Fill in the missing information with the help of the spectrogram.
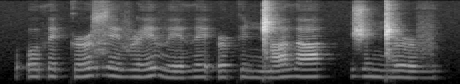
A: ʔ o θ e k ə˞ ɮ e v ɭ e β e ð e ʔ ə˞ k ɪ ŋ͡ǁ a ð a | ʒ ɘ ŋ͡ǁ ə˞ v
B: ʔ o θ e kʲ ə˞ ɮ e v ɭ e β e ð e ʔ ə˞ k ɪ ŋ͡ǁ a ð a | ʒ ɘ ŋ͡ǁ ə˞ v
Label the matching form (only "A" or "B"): A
